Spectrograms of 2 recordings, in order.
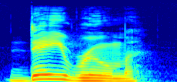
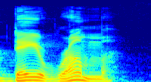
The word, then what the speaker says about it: day room: The next word is day room. Day room or day rum. I guess some people say day rum. But it is spelled like room, R-O-O-M.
